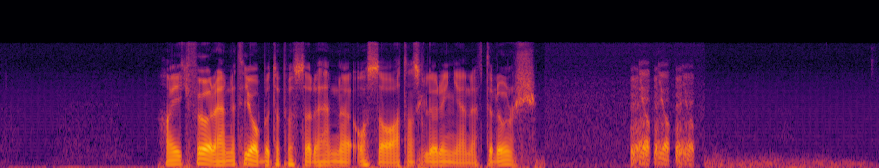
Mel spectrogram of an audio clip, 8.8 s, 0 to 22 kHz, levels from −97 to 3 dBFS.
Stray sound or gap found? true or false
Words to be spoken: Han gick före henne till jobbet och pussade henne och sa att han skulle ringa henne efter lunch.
true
